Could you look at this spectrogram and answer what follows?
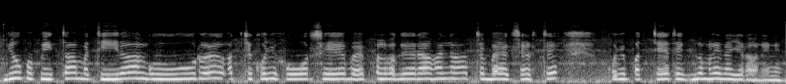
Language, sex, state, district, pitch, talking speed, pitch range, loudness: Punjabi, male, Punjab, Fazilka, 250 Hz, 170 wpm, 240-260 Hz, -11 LUFS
